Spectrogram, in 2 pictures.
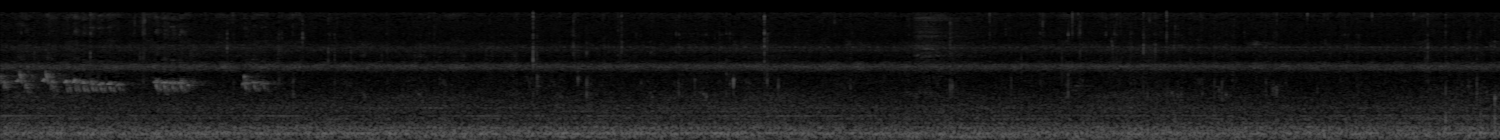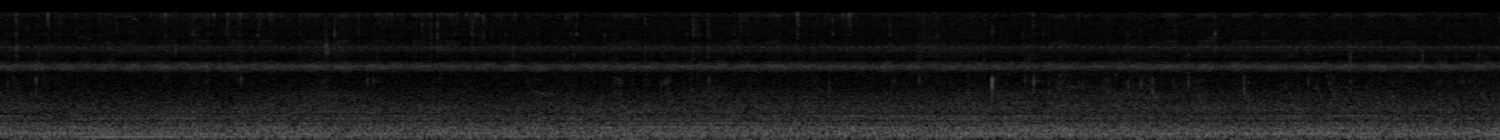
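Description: A cat eats wet food from a metal tray, chewing and licking.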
